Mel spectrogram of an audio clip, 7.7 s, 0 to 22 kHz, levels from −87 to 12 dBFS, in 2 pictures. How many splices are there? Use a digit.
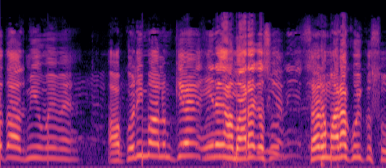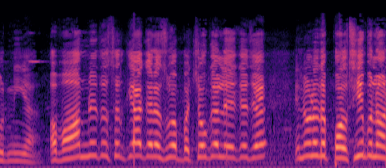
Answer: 0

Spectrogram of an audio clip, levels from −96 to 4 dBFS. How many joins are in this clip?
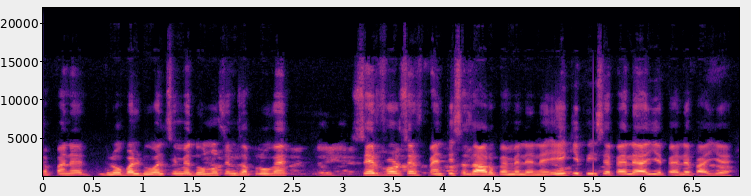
0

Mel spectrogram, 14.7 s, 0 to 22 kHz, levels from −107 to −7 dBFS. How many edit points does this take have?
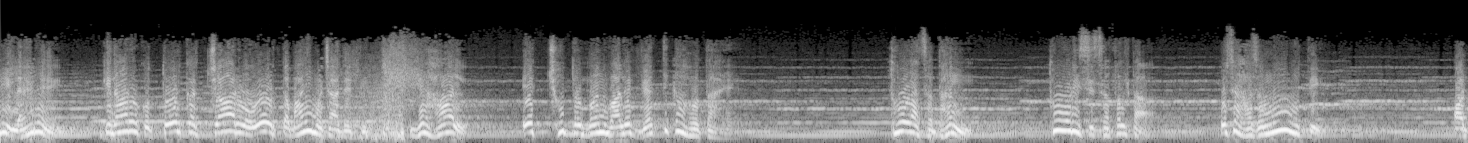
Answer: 1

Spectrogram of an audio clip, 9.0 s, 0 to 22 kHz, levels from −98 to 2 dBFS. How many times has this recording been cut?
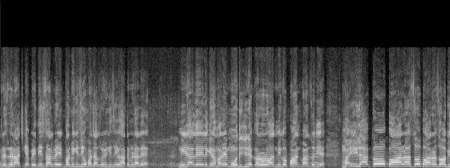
0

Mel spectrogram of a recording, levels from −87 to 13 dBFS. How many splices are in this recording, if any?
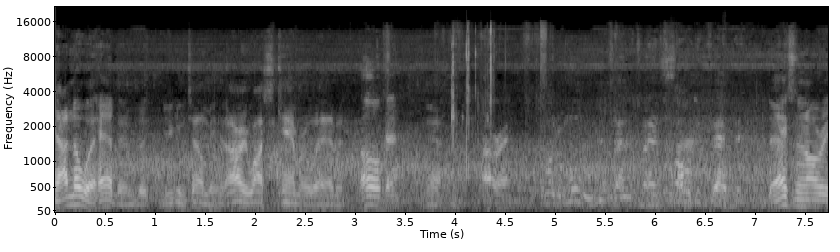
1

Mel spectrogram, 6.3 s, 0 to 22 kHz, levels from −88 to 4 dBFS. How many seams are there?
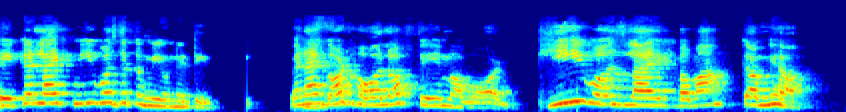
2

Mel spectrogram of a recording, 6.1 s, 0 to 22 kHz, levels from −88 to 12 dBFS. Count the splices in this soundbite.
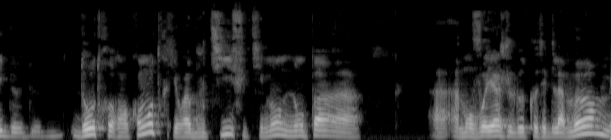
1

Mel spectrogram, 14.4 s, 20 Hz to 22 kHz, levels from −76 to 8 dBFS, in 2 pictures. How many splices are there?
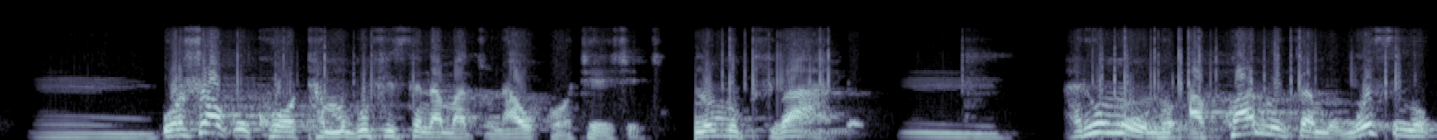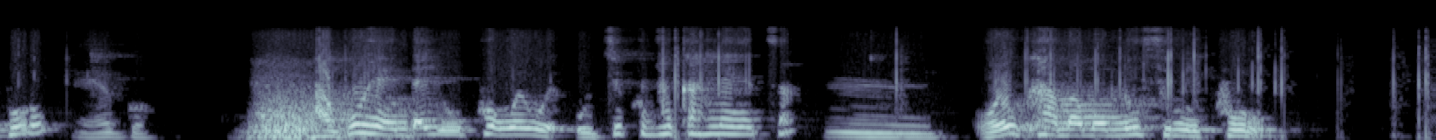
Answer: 1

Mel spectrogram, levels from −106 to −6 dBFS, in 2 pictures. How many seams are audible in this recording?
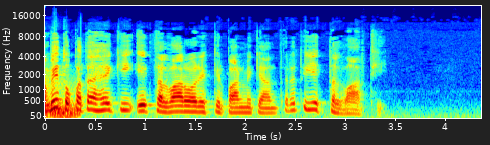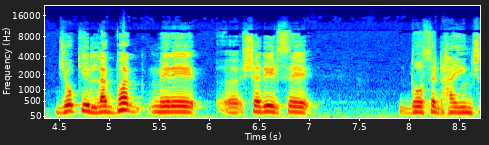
0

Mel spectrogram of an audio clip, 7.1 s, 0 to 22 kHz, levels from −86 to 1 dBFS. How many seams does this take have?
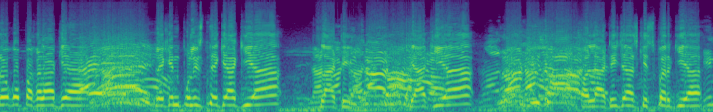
0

